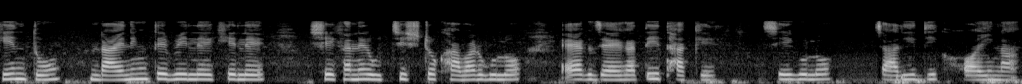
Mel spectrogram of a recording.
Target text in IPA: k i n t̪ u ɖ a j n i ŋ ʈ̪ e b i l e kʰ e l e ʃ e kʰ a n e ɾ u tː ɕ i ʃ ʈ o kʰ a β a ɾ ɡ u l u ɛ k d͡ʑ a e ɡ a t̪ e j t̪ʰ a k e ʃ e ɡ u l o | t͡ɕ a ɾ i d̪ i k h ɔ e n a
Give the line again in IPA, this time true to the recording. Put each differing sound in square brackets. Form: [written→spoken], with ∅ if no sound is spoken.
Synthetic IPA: k i n t̪ u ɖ a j n i ŋ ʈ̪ e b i l e kʰ e l e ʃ e kʰ a n e ɾ u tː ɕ i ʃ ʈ o kʰ a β a ɾ ɡ u l [u→o] ɛ k d͡ʑ a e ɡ a t̪ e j t̪ʰ a k e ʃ e ɡ u l o | t͡ɕ a ɾ i d̪ i k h ɔ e n a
